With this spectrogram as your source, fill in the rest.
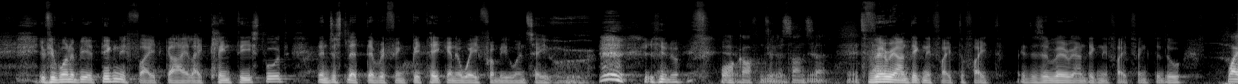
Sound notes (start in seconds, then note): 5.4 growls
